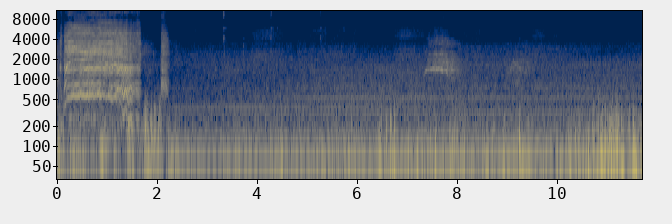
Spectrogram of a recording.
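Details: Friesian stallion whinnying because he wants to go in with the mares, who are going in too: a loud, shaky, high neigh lasting about two seconds at the start, followed by quiet background rumble and a faint distant call.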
